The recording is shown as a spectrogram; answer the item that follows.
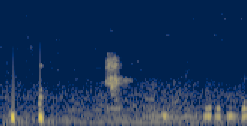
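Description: A Chihuahua whimpering indoors, two short soft yelps, then a thin high whine and a few faint low whimpers, close and quiet.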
